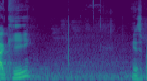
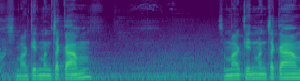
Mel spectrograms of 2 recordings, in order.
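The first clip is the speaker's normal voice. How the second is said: play-by-play. Real, not acted. Live race commentary.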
